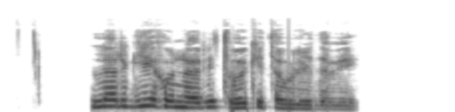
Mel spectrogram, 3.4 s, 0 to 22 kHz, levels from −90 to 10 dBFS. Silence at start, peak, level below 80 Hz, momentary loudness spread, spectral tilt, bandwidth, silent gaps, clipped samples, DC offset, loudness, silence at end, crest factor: 0.7 s; -2 dBFS; -54 dBFS; 11 LU; -5.5 dB/octave; 9.2 kHz; none; under 0.1%; under 0.1%; -18 LUFS; 0.75 s; 18 dB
